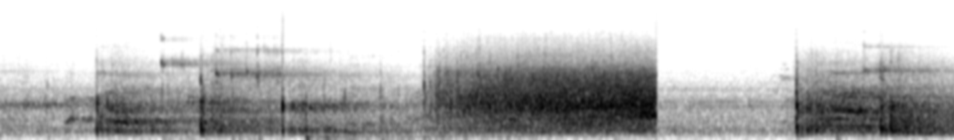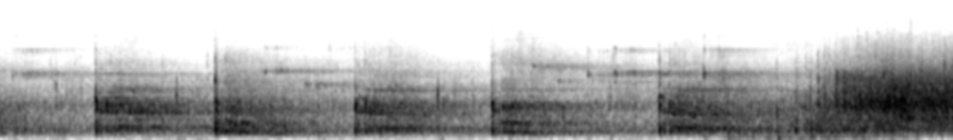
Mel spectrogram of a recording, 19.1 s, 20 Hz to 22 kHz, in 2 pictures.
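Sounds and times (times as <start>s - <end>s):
tennis ball bouncing on hard court: 1.9s - 4.3s, 10.4s - 12.3s.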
